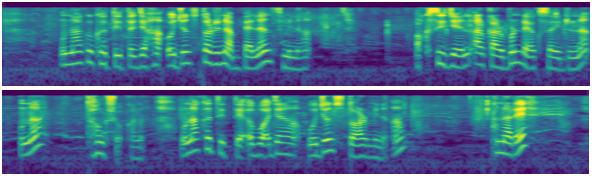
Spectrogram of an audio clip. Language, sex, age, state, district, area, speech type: Santali, female, 18-30, West Bengal, Paschim Bardhaman, rural, spontaneous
